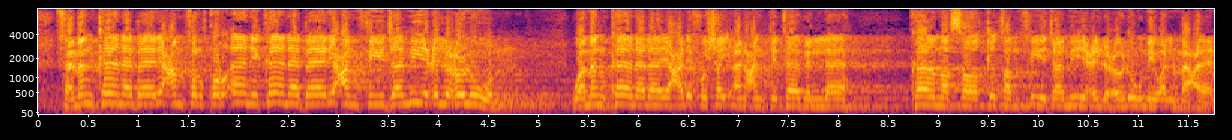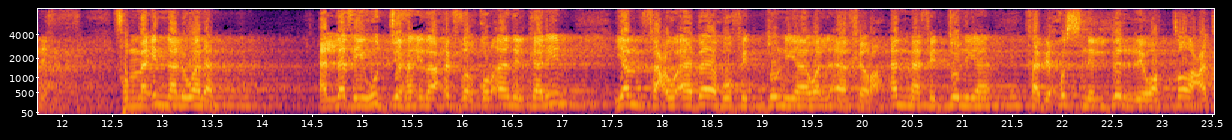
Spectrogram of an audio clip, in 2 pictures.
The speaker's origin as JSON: {"language": "Arabic", "country": "Egypt", "said": "اللهم احفظ بلدنا مصر من أيدي العابثين ومن نفاق المنافقين"}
